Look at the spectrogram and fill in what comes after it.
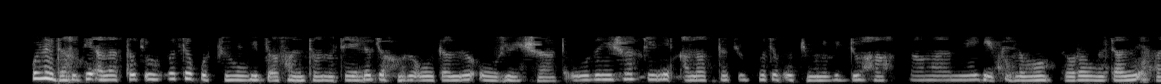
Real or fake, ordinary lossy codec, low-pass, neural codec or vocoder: fake; MP3, 16 kbps; 3.6 kHz; codec, 24 kHz, 1 kbps, SNAC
